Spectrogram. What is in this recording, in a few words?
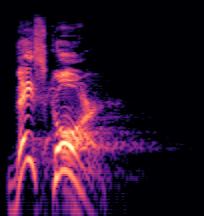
Goal Scored, Announcer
